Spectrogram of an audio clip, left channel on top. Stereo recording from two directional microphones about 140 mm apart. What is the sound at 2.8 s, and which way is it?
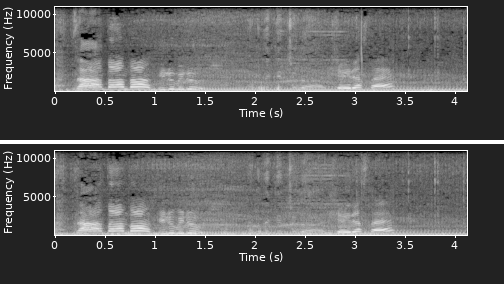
Speech, 90° right.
